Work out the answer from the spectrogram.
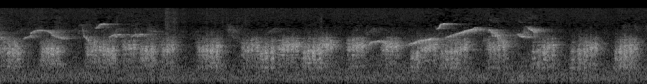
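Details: Pre-dawn birds recorded on 8 April 2016: dense overlapping chirps and whistled upward-sweeping notes, several per second, with a steady rhythm of bright calls.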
